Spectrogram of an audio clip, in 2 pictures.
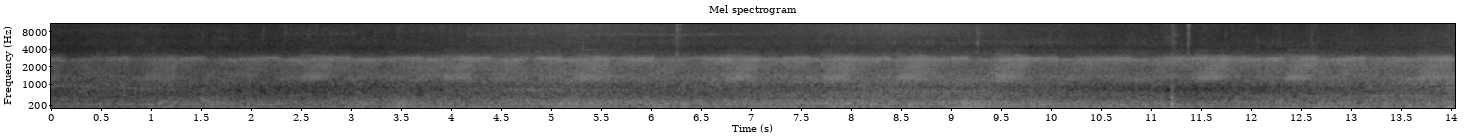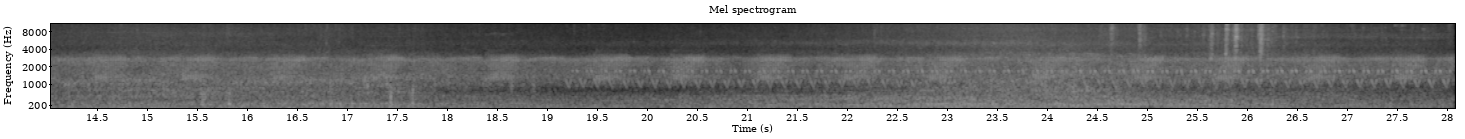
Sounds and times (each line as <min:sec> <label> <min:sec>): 0:00.0 Busy traffic 0:28.0
0:11.6 Frogs in a small stream are singing, discontinuously 0:28.0
0:12.4 Distant heavy construction work 0:28.0
0:17.5 alarm sounds 0:28.0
